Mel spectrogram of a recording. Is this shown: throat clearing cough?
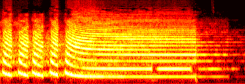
no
